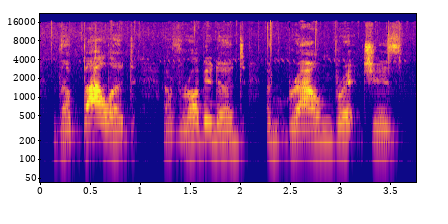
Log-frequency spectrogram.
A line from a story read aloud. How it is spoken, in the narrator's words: John bellowed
